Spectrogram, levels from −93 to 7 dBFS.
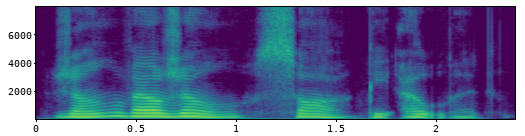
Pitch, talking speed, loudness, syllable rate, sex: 195 Hz, 125 wpm, -18 LUFS, 3.6 syllables/s, female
